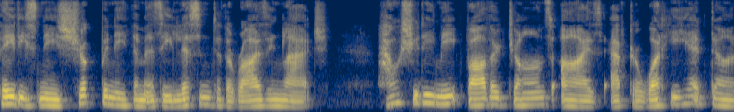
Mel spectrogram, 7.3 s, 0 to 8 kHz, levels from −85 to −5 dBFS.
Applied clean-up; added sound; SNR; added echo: none; none; none; none.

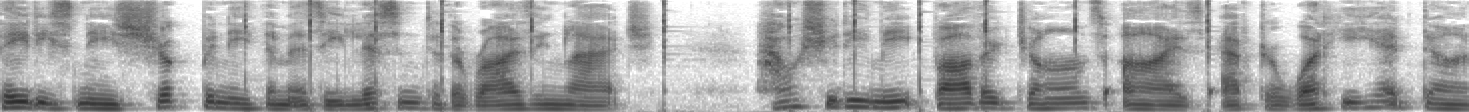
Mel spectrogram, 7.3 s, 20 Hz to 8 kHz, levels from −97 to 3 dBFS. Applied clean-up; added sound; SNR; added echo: none; Tick; 12 dB; none.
